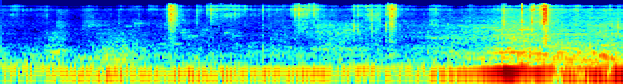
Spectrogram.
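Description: Orange rind being torn off the fruit by hand, with scattered short tearing crackles over a low steady hum that grows louder near the end.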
